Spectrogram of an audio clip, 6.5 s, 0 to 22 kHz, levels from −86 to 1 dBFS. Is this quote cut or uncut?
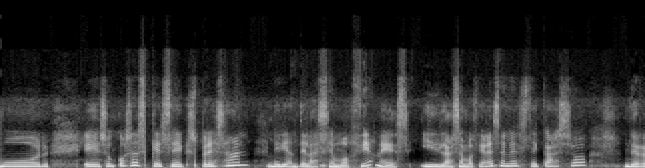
cut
